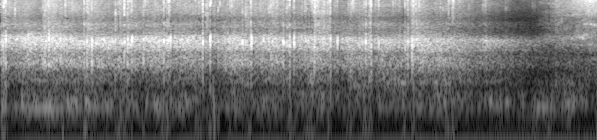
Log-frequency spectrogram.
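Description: A crowd applauds steadily for the person who designed the presentation slides, a dense wash of clapping hands that holds loud and even for several seconds before easing slightly near the end.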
